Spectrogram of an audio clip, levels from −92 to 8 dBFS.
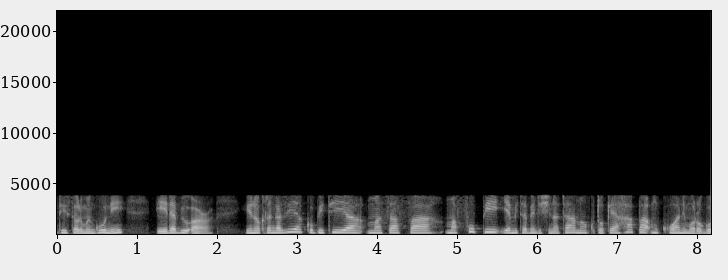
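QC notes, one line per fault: No faults heard in this speech clip.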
